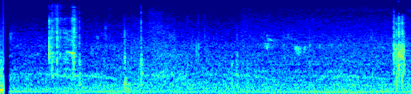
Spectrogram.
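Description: Camera shutter clicks: two sharp clicks about half a second in and a few fainter ticks later, over a low steady hum and quiet outdoor background.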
